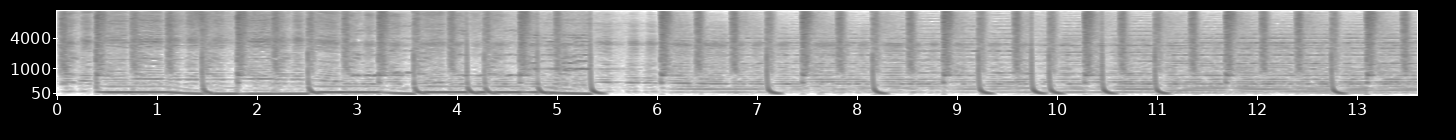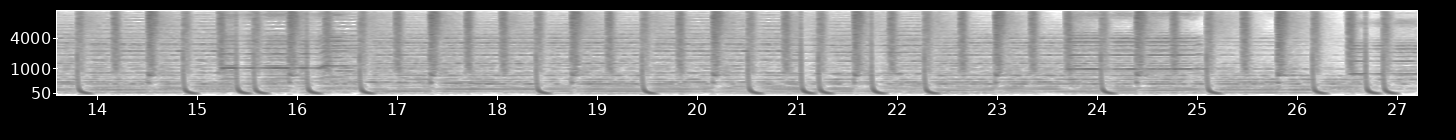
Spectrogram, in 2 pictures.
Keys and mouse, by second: 7.1 KP_5, 8.5 z, 9.1 z, 13.7-15.9 drag, 17.5-19.5 drag, 24.9 ctrl+z.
